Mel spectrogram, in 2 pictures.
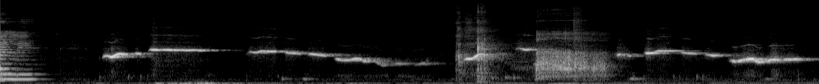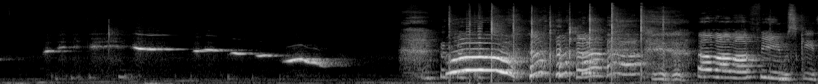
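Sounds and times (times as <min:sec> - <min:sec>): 
speech: 0:00.0 - 0:00.5
person whistling a bouncy pop tune: 0:01.0 - 0:05.4, 0:06.1 - 0:11.7
person laughing: 0:04.6 - 0:06.2, 0:12.6 - 0:15.2.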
